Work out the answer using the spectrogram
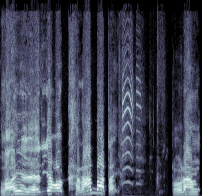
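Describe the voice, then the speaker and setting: A man's voice: sits high, takes it slowly, sharp tone, clean tone, exaggerated voice. A man with an Awadhi accent playing a boastful, quarrelsome village drunk in a comedy sketch, slurring and rambling. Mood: cajoling. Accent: Awadhi, eastern Uttar Pradesh.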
